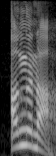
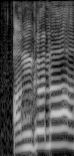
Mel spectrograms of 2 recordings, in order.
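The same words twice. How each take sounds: First: अंगना in two beats with nasalised first vowel: ãg-naa; chandrabindu pronunciation. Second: अंगना in three beats, full ng then a clear ga: ang-ga-naa; anusvara pronunciation. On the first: Teacher contrasting two words for students, अंगना with nasalised vowel. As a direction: run अंगना together lightly through the nose, falling. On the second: Teacher contrasting two words for students, अंगना with full anusvara. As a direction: sound the ng fully in अंगना, ending raised. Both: Shown as a demonstration. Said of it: "उच्चारण भी अलग".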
